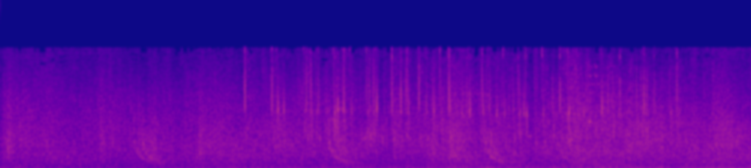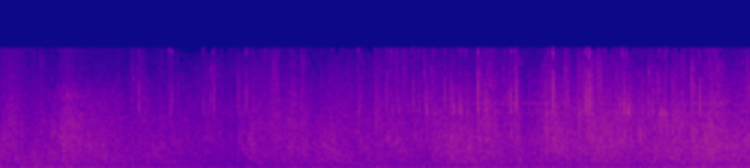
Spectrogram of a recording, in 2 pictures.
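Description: Explosions boom and rumble without pause in a large battle.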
